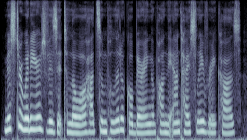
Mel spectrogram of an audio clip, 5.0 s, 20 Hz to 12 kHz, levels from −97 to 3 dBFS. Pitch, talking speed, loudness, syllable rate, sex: 230 Hz, 155 wpm, -18 LUFS, 5.6 syllables/s, female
